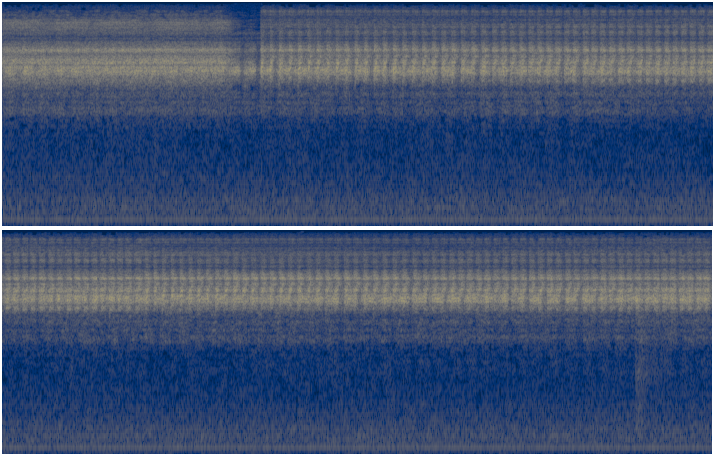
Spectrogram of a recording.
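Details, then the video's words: Cicadas calling: a loud, continuous, high-pitched shrill buzz with a fast, even throb. Upper overtones drop out briefly just after two seconds, then resume. No other clear sounds. "Cicada Called || ឪរៃអើយរៃយំ"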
